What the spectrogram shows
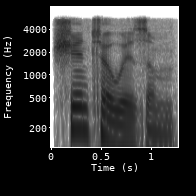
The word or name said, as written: Shintoism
